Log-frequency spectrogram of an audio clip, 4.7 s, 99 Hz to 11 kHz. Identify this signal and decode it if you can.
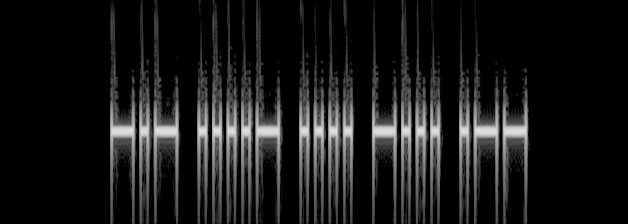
Morse code, heard as a keyed tone, about 22 wpm, 700 Hz. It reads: K4HBW
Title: USA Call Signs - 5 Characters - 3x Character Spacing - 22wpm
